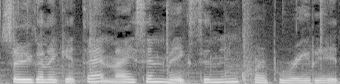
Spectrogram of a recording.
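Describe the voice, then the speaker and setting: A woman with an American accent and lively intonation at a fairly quick pace, over noticeable background noise. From Maryland. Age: 20s. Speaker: beauty YouTuber. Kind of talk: casual tutorial talk to camera.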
